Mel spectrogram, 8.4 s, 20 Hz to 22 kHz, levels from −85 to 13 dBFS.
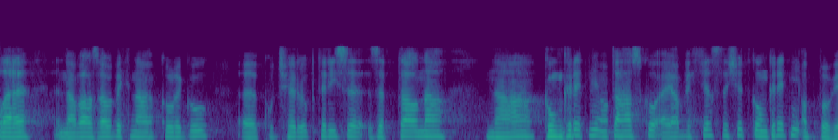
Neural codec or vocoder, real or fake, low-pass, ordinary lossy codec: codec, 16 kHz, 0.8 kbps, ZipCodec; fake; 5.4 kHz; Opus, 16 kbps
